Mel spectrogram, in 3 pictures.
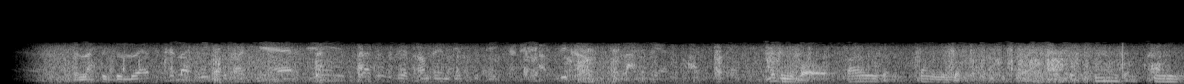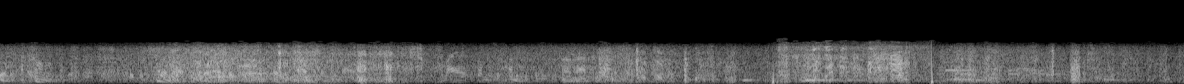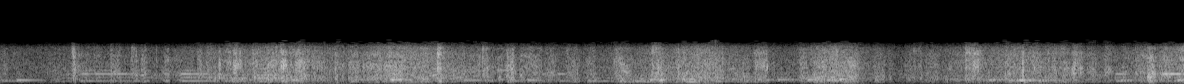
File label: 3345kHz; Channel Africa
